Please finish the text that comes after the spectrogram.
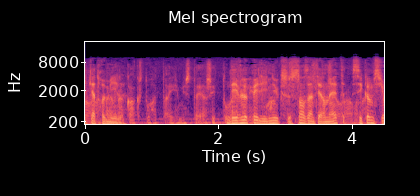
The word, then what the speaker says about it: Linux: comment prononcer linux eh bien je prononce linux comme linux cependant si vous êtes linus torvalds ou le pronom serez sans doute linux d'un autre côté si vous venez de la côte ouest des états unis vous pouvez le prononcer line axe mais linus torvald se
